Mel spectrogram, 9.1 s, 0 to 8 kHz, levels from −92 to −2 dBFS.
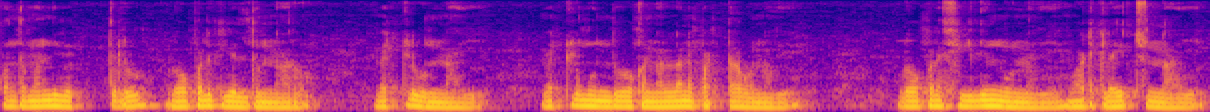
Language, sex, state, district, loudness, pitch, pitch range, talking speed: Telugu, male, Telangana, Mahabubabad, -15 LUFS, 100 Hz, 95-105 Hz, 120 wpm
